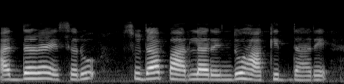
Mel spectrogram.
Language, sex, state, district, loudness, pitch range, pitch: Kannada, female, Karnataka, Bangalore, -17 LUFS, 215-265 Hz, 235 Hz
